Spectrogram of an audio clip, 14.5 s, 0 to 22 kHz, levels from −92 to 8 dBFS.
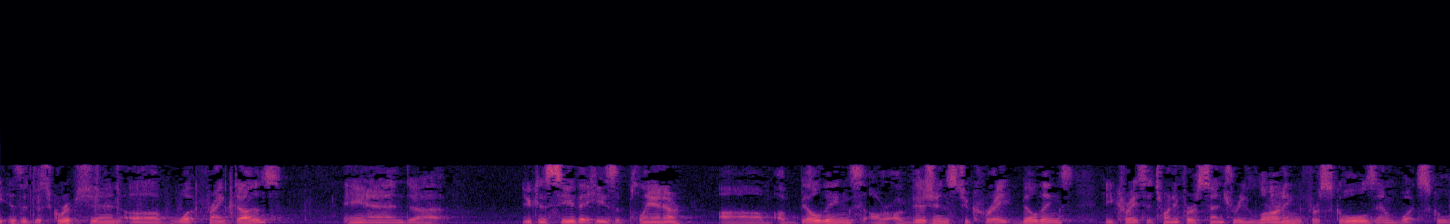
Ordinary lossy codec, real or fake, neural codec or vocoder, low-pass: MP3, 24 kbps; fake; vocoder, 22.05 kHz, 80 mel bands, WaveNeXt; 7.2 kHz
